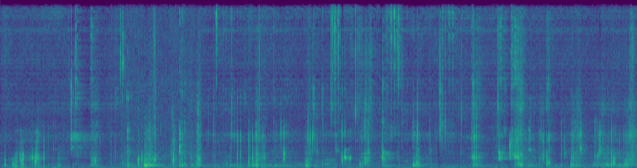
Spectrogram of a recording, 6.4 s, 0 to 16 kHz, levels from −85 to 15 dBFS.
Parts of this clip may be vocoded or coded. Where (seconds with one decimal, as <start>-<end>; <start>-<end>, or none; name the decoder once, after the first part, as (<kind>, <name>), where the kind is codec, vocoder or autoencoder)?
0.0-1.2 (codec, SNAC); 2.0-6.4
